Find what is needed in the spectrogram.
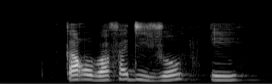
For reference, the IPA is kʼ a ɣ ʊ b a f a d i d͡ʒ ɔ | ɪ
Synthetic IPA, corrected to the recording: kʼ a ɣ ʊ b a f a d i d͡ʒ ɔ | ɪ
